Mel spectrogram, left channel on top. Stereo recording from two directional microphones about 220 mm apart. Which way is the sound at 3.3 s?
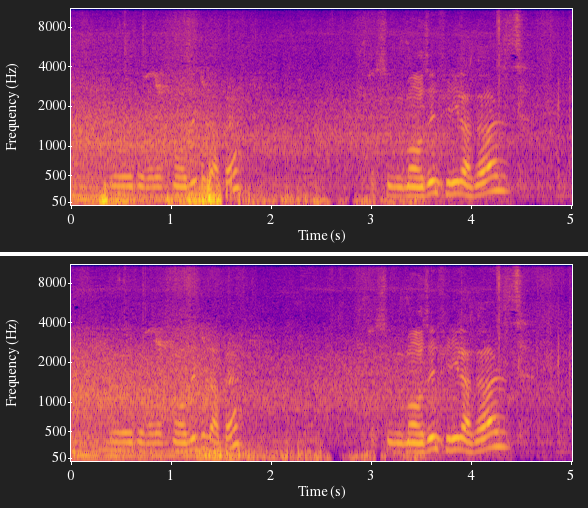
5° left (ahead or behind).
